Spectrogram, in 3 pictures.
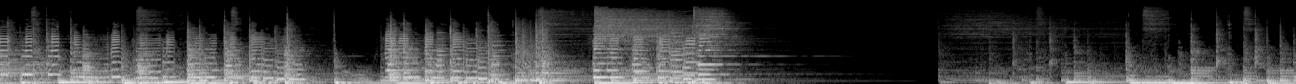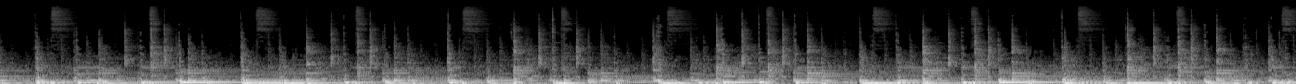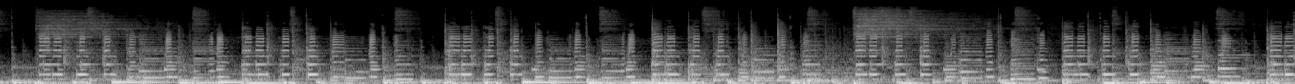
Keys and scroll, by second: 1.2 m, 2.7 Up, 5.1 space.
